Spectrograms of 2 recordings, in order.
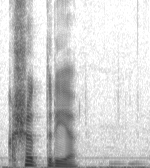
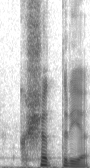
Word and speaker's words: ক্ষত্রিয়া: কেমন করা উচিত সুখীন ক্ষত্রিয়া ঠিক আছে ক্ষত্রিয়া ক্ষত্রিয়া এই ক মূর্ধন্য এবং ত্রিয়া উচ্চারণ করছি একসাথে ক্ষত্রিয়া ঠিক আছে এরপর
